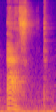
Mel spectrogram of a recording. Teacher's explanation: Ask. Não tem vibração da corda vocal. Então o ED vai ter o som de T.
